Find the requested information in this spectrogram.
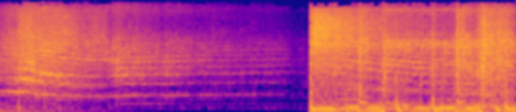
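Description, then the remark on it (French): A short jingle: sustained musical tones fade out for a few seconds, then a sudden loud burst of roaring, revving race-car engine sound takes over. No one speaks. “Je me suis juste gouré de jingle.”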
